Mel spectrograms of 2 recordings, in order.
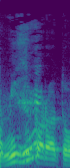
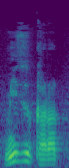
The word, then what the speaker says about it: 自ら: いや、そうじゃないですか、自らとおのずからって知ってる。 – 自らとおのずから、自分の字って書いてさ、自らって読むのとおのずからって読む時あるじゃん。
